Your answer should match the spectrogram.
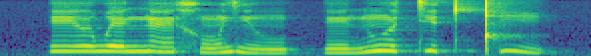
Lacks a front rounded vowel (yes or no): yes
